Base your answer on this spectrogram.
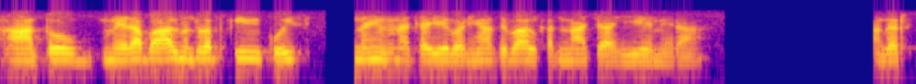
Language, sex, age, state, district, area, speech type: Hindi, male, 30-45, Uttar Pradesh, Chandauli, rural, conversation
